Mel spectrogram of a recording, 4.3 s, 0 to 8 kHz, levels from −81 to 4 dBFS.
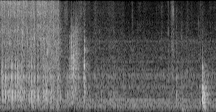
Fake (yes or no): no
